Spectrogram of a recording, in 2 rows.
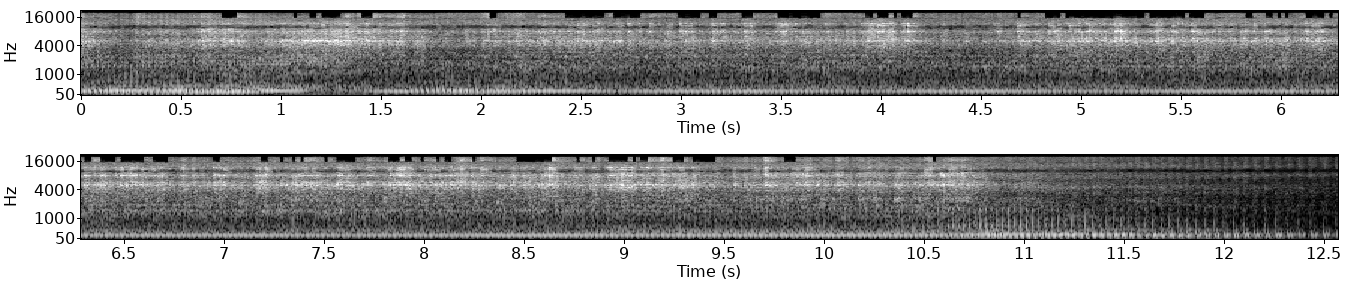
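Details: Predator Super Quiet Inverter 2000, reassembled after reseating pushrods and adjusting valve lash, restarted on the pull starter with eco throttle on after sitting a while: catches and holds a steady, even pitch about ten seconds, no misses or knocking; runs fine.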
